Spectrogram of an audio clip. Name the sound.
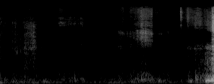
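paper pages being turned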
